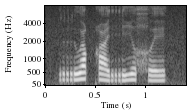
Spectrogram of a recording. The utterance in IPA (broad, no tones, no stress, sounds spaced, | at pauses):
r u qʷ i r i χʷ e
